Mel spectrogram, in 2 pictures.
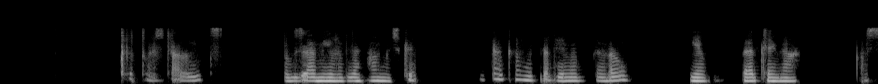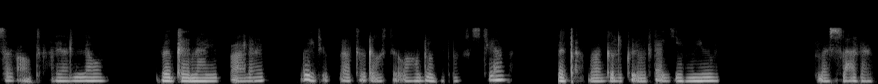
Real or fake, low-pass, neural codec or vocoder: fake; 5.4 kHz; codec, 16 kHz in and 24 kHz out, 0.6 kbps, FireRedTTS-2 codec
